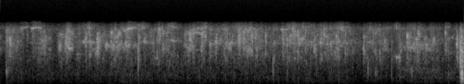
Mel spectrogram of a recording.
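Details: Black birds by the thousands overrun a bow hunter's tree stand; dense, scratchy chorus of countless overlapping chirps, ending in a sudden loud thump.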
